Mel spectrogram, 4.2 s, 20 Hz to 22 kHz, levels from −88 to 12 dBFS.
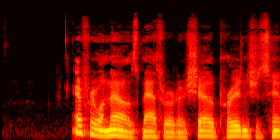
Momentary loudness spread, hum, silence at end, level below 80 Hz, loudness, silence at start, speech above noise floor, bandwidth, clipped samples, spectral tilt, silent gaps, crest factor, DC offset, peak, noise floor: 8 LU; none; 0 s; -54 dBFS; -23 LUFS; 1.1 s; 48 dB; 14.5 kHz; under 0.1%; -6 dB/octave; none; 16 dB; under 0.1%; -8 dBFS; -70 dBFS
